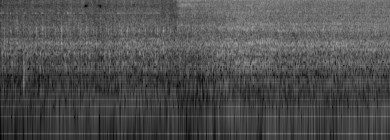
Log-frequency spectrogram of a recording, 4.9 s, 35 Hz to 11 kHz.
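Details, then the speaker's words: Renault Megane 1 2.0, oil-fouled plugs and oil burning: idle settles after a throttle blip but stays uneven and lumpy with occasional stumbles; mechanic says someone tampered with the idle air adjustment; owner reports idle fluctuation and number 2 plug not firing. "Oynamışlar ki bunlar. Hava ayarı yapmışlar. Hava ayarını oradan vermişler."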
